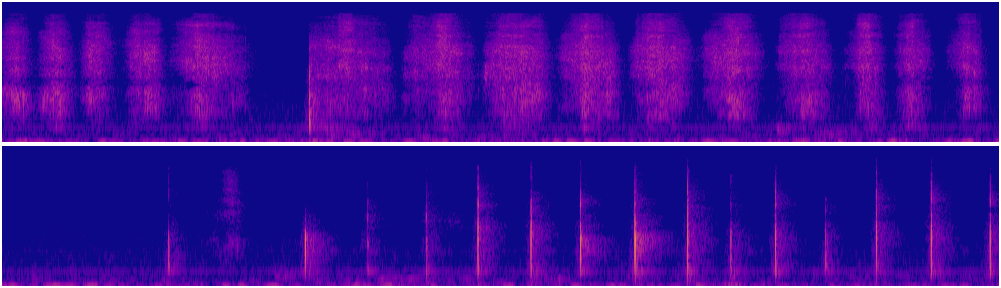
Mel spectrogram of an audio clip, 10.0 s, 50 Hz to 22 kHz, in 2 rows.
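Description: Two halves of a small, solid, cylindrical pink starch-coated soap bar are held in both hands with long nails and rubbed and squeezed together, making rapid, dry, bright rubbing strokes for about five seconds. This is followed by 13 sharp, quick clicks, with a faint steady low hum underneath throughout.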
